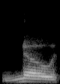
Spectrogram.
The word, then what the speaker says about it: Noh: um for a a no theater and it's it's not spelled no as in yes and no it's spelled no so it's no theater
